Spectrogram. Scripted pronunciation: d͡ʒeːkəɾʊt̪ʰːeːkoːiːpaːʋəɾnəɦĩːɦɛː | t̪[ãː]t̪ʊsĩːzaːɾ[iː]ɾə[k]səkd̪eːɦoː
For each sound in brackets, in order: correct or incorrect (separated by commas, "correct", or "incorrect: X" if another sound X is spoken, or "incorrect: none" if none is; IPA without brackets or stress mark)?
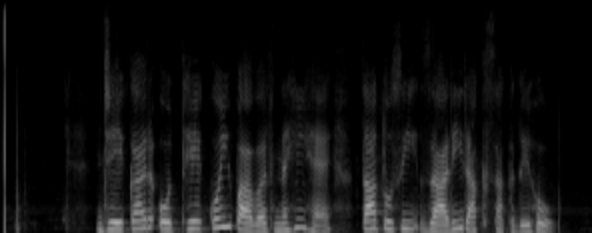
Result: correct, correct, incorrect: kʰ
